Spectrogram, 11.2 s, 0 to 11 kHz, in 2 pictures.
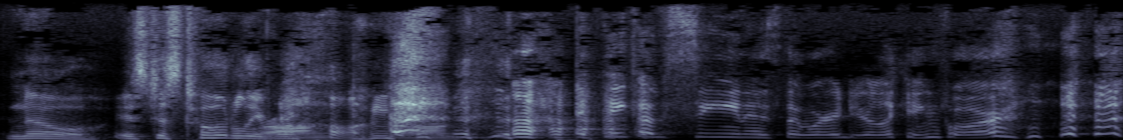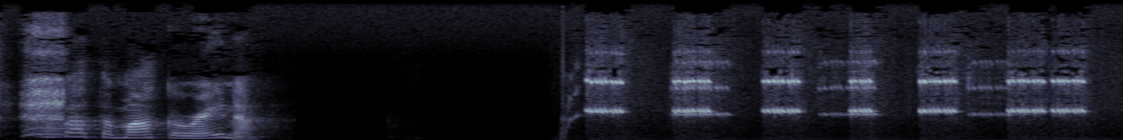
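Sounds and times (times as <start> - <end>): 
speech: 0.0 - 7.0
laughter: 1.3 - 3.2, 5.0 - 6.0
crickets chirping: 8.4 - 11.2.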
